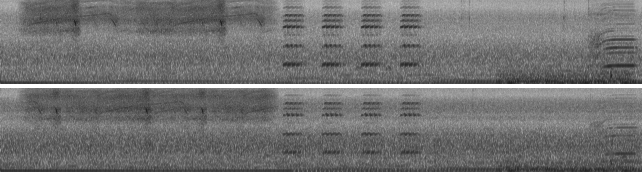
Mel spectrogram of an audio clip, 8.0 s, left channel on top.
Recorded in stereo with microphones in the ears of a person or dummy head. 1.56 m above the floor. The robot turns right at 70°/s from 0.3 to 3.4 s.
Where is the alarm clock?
30° left (ahead or behind), 2 m.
